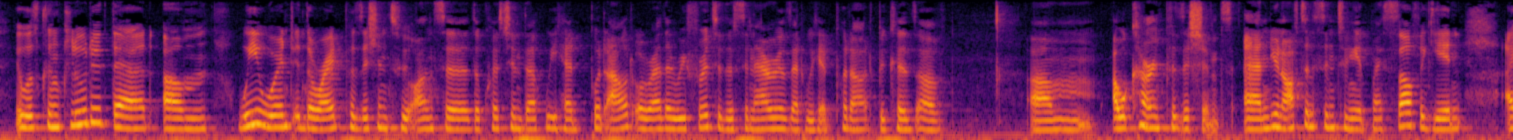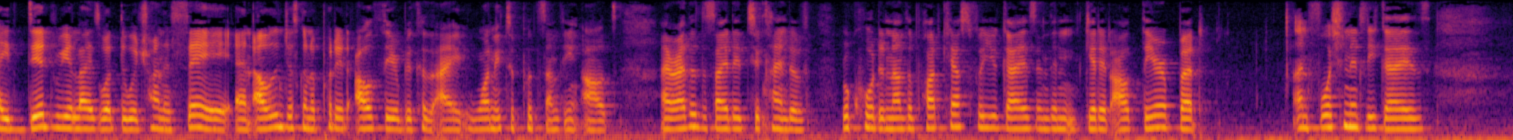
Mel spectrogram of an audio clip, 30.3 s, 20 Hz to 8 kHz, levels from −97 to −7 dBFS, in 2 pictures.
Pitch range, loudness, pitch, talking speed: 175-200 Hz, -29 LUFS, 185 Hz, 185 wpm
